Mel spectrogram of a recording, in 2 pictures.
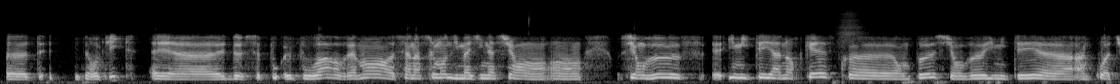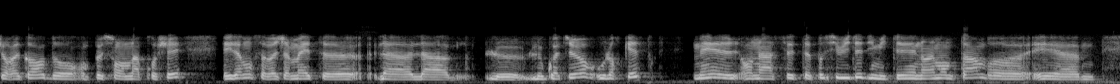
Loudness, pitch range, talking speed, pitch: -20 LUFS, 125-150 Hz, 145 wpm, 135 Hz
